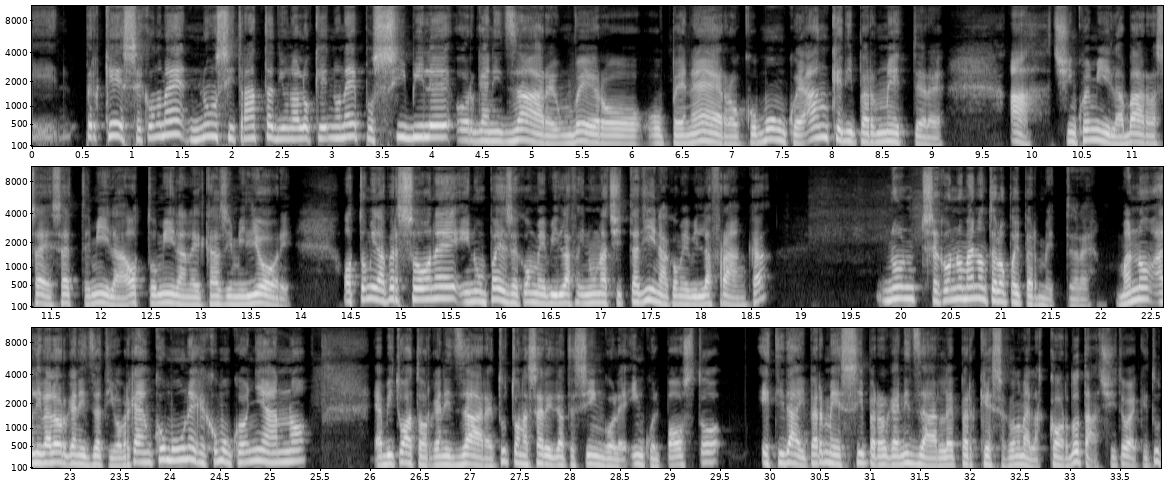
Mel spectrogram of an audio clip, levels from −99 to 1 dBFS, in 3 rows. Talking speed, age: 165 wpm, 30-49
